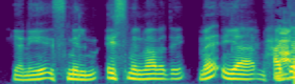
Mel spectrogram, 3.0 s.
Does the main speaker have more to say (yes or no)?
no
